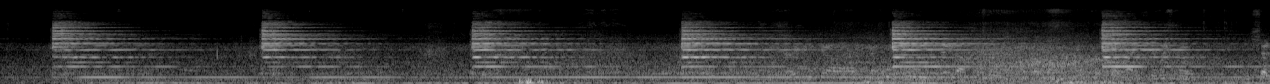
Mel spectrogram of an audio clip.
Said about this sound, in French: Entendez la belle cloche de mon beau village.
